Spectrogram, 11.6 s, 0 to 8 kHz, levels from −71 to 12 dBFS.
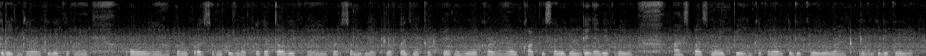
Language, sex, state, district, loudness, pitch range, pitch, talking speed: Hindi, female, Bihar, Purnia, -19 LUFS, 220-230 Hz, 230 Hz, 175 wpm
